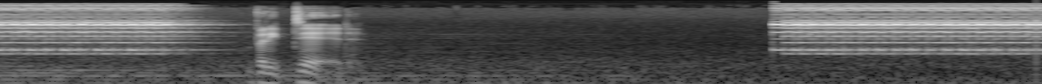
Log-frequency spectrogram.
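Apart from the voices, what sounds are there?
telephone ringing in FNAF VHS video game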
